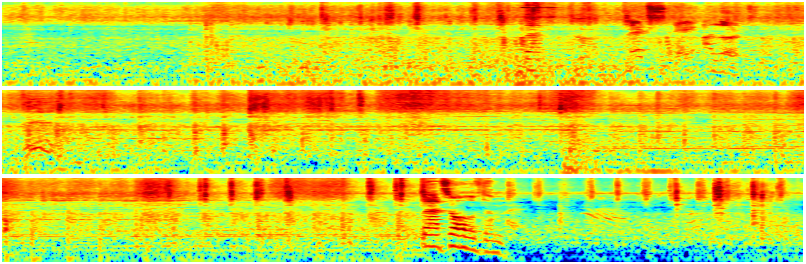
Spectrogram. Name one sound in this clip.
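Footsteps crunch through grass and dirt.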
